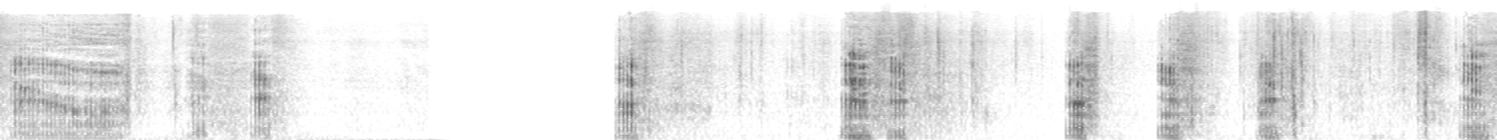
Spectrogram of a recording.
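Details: Common warthog from Africa: a strained, wavering squeal opens, followed by a couple of short grunts, a pause of about two seconds, then a choppy series of harsh grunting bursts roughly every half second.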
